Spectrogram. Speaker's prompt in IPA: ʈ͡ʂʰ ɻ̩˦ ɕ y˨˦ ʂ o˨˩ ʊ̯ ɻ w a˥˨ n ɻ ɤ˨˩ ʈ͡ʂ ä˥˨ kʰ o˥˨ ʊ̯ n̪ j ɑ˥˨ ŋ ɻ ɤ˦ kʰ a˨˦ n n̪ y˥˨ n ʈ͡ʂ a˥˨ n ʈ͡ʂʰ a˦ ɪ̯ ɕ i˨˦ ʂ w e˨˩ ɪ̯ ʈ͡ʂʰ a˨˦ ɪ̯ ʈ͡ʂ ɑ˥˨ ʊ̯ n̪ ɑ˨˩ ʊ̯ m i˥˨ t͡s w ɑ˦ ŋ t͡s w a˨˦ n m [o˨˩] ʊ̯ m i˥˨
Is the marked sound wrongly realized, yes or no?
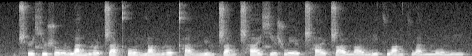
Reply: no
